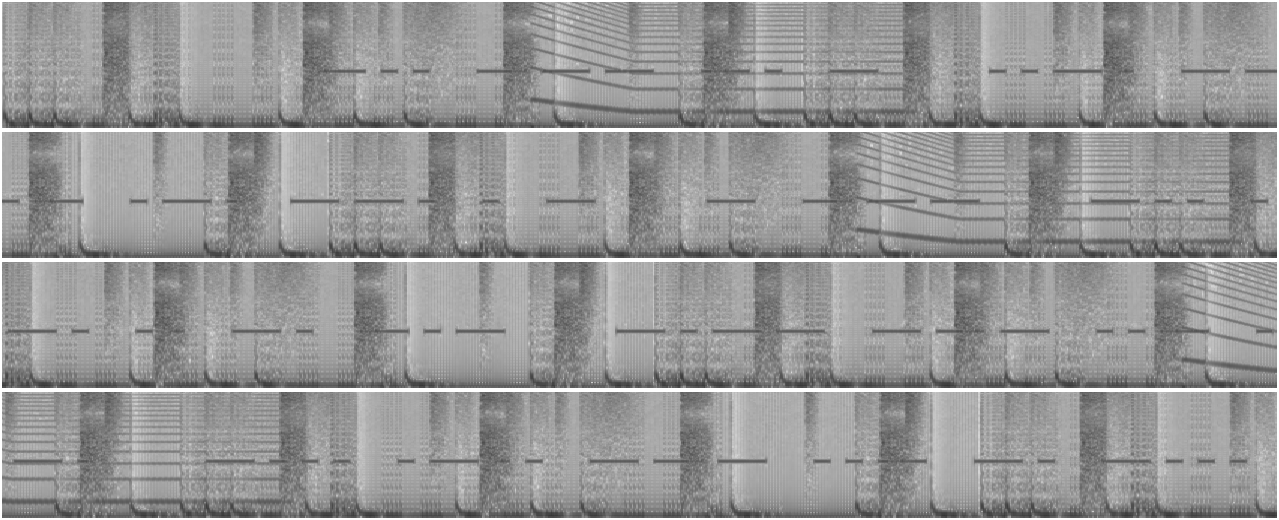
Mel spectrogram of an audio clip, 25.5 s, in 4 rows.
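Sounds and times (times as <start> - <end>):
beeps: 0.4 - 25.4.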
